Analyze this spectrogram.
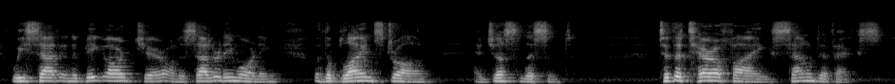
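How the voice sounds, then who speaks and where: A man hosting a radio show, reading a scripted introduction in a deliberate, announcer-like way. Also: fairly high pitch, mellow. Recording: slightly dull, lo-fi sound.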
